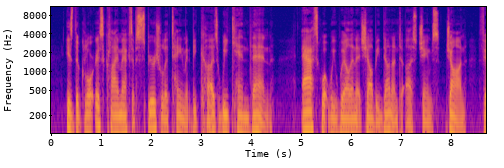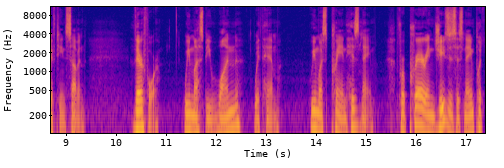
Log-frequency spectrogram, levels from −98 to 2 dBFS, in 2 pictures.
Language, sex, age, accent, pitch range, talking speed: English, male, 30-49, American, 90-115 Hz, 150 wpm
